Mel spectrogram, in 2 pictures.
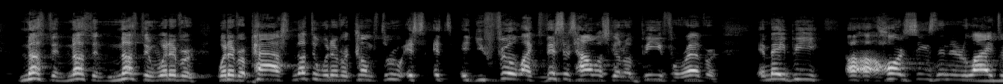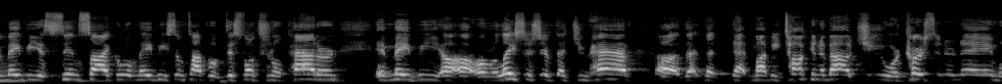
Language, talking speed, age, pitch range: English, 215 wpm, 20-39, 215-275 Hz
